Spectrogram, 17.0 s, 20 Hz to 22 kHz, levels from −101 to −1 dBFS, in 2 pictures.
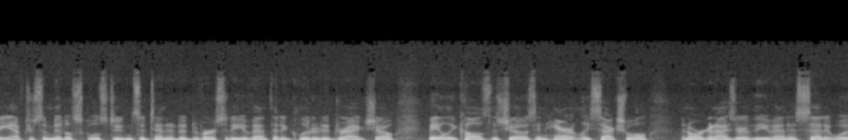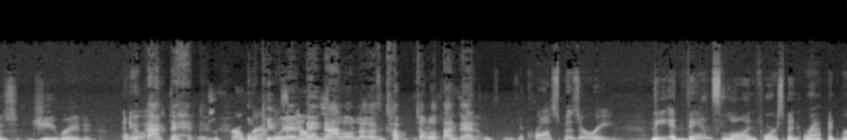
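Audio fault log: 10.10–10.16 s, 10.57–10.71 s, 11.55–11.76 s: echo leak. Brief, faint copies of the speech return 368 ms late, about 20 dB below it, then about 15 dB at the last. This is likely residual loudspeaker pickup that escaped the echo canceller. A spectrogram shows weak, delayed duplicates of earlier harmonic patterns.
10.17–10.86 s, 11.36–13.73 s: speech suppressed in double talk. The speech dips by up to about 20 dB. The likely cause is the canceller ducking the near talker while the far end speaks. The waveform envelope sags in chunks.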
